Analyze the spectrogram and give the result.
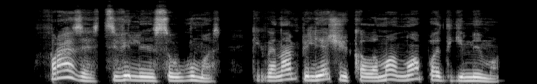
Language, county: Lithuanian, Vilnius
